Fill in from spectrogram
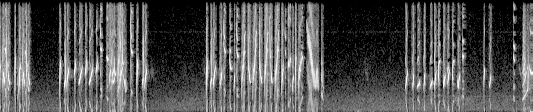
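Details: Wild European goldfinch singing: rapid bursts of tinkling, twittering high notes in phrases of one to two seconds, separated by short silences, ending with a few drawn-out liquid notes; no other sounds.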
